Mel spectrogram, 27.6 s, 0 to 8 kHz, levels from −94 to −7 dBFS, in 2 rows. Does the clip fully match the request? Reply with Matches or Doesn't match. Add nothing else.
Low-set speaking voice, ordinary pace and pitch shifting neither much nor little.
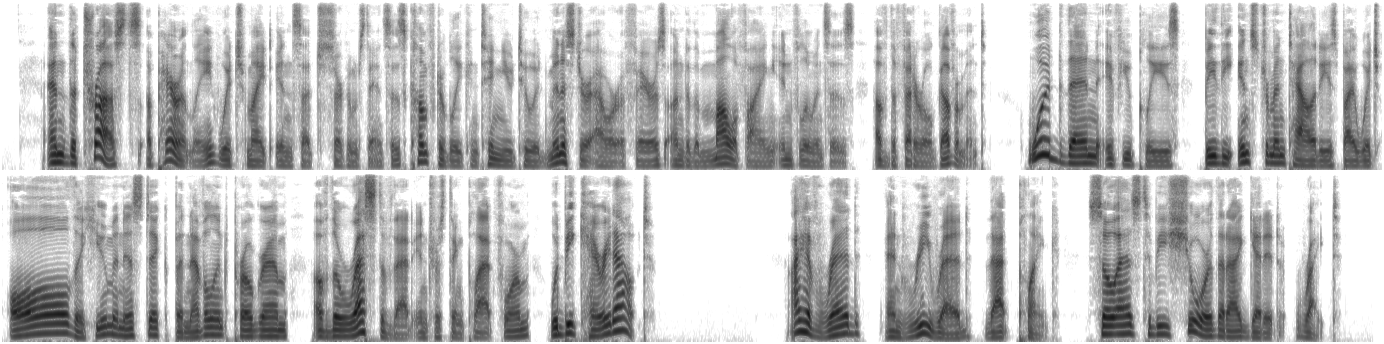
Doesn't match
